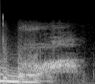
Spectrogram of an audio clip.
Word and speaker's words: Dubois: Because the S is silent. He is David Dubois.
